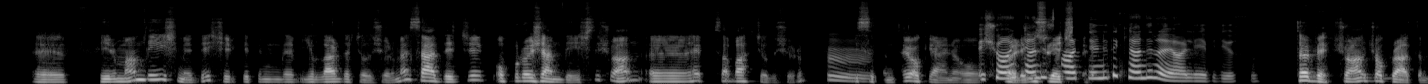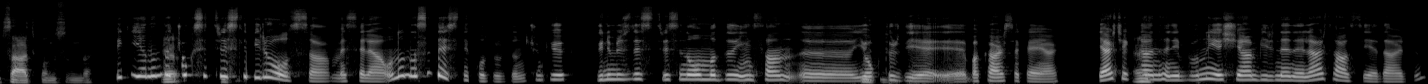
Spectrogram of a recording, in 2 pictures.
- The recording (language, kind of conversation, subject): Turkish, podcast, Stresle başa çıkarken kullandığın yöntemler neler?
- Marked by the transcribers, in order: none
